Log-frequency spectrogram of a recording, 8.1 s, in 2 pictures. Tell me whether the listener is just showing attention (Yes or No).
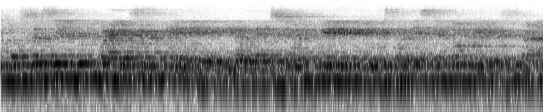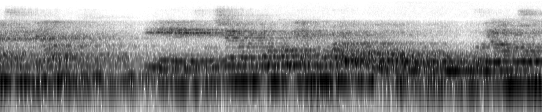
No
